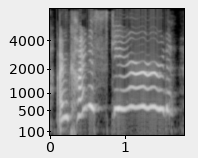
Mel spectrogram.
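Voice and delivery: high, drawn-out mock fright; playfully scared. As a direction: stretch it into a high, slow little whine.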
